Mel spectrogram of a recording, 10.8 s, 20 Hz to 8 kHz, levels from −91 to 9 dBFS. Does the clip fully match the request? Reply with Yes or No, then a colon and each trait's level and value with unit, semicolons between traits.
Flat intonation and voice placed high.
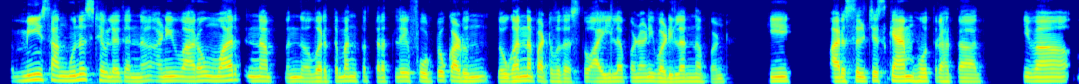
No: narrow, 2.0 semitones; medium, 140 Hz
